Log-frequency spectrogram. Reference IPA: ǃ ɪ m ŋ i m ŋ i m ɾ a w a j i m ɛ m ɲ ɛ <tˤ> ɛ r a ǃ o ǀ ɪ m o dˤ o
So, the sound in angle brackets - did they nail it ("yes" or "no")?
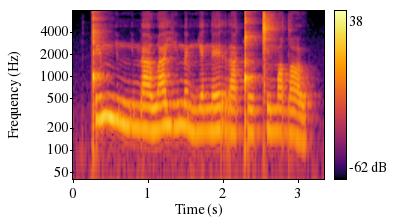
no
